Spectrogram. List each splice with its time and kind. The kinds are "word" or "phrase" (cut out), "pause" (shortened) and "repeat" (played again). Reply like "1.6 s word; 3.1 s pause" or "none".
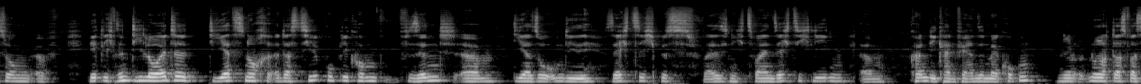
1.1 s phrase; 8.5 s pause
